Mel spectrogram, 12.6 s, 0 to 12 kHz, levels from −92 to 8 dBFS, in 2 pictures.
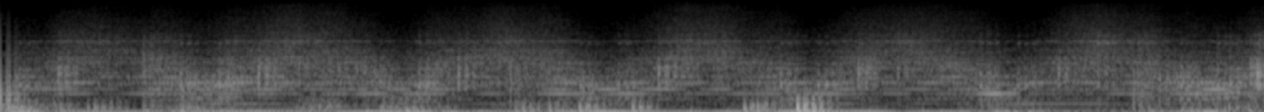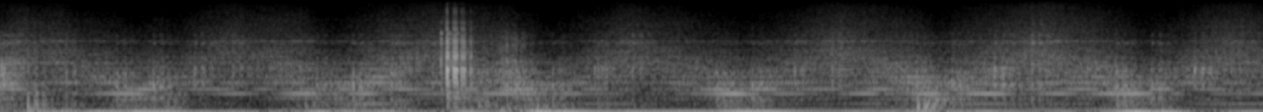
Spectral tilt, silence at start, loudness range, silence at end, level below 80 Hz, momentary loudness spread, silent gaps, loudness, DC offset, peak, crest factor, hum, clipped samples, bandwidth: -5.5 dB/octave; 0 s; 5 LU; 0 s; -40 dBFS; 9 LU; none; -40 LUFS; under 0.1%; -8 dBFS; 28 dB; none; under 0.1%; 9.4 kHz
